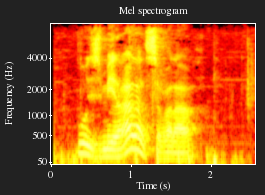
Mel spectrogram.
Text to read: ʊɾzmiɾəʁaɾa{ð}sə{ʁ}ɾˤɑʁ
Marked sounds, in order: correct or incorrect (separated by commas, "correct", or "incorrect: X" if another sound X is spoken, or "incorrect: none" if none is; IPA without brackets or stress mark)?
correct, incorrect: v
